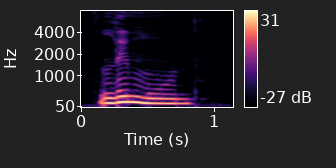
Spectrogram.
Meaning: lemon
- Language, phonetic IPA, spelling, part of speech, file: Ukrainian, [ɫeˈmɔn], лимон, noun, Uk-лимон.ogg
